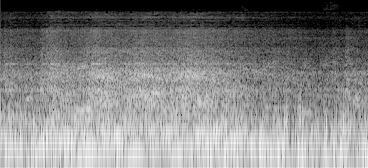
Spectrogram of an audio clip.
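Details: Motorcycle engine running after its air filter was replaced, which was done to fix an abnormal engine sound. Deep, steady exhaust note with a smooth firing rhythm and no rattle or popping. Normal running.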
